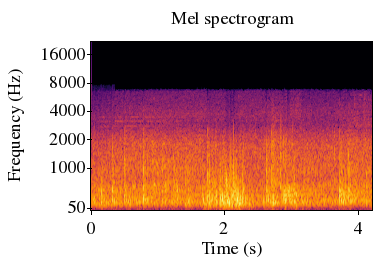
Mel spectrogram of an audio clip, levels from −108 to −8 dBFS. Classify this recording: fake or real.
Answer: real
